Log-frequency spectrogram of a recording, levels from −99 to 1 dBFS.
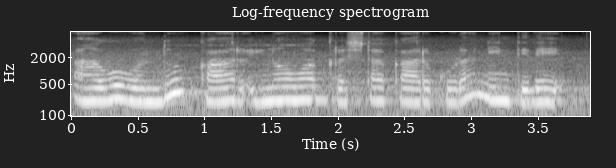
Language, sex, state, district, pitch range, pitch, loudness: Kannada, female, Karnataka, Koppal, 200-220 Hz, 210 Hz, -13 LUFS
